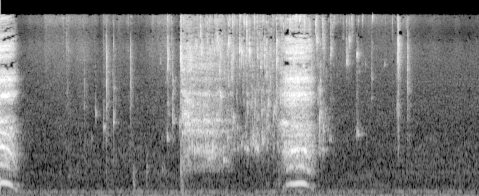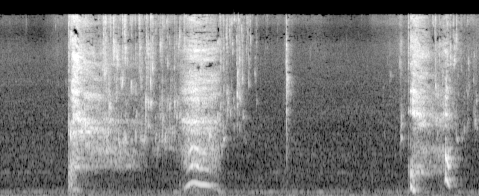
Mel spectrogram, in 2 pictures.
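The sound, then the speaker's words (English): Water sloshes and splashes as a face dips under the surface and then lifts out for a breath. A few separate bursts of splashing and breathy noise stand out against a low, steady background, with no talk. “nose, upper cheeks are all underwater, and then I'll come up, take a deep breath, and submerge again”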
